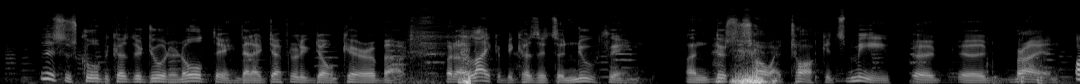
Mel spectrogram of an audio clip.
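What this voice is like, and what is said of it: Terrible impression of Brian Ibbott. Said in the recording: “That isn't your voice. That's a terrible impression.”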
